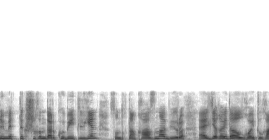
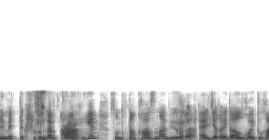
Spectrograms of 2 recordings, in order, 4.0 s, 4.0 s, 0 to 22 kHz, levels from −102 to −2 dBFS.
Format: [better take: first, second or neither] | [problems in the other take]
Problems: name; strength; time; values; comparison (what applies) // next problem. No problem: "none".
first | noise reduction (neural mask model Resemble Enhance denoiser)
